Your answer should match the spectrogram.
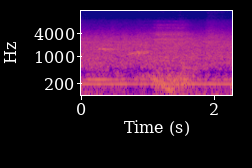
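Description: Quiet room tone: a steady low hum with no other clear sound.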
